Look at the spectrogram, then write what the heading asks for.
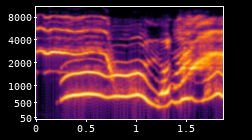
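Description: A loud, high-pitched wail from a crying, screaming child, held and sliding in pitch before breaking into a shaky renewed cry, close and unaccompanied by other sounds.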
